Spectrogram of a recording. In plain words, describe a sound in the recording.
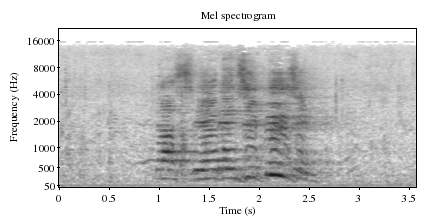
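A man shouts.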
